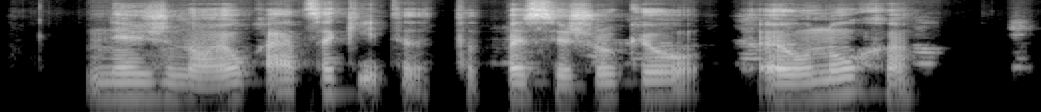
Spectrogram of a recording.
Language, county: Lithuanian, Kaunas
